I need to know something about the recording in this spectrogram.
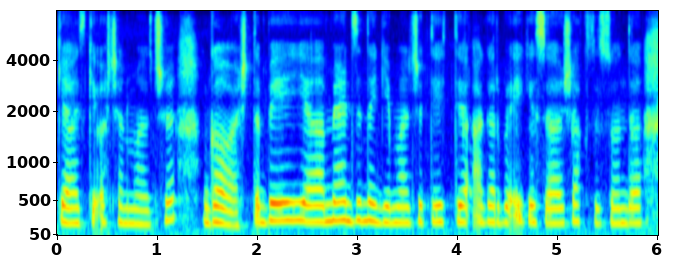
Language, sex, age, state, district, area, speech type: Kashmiri, female, 30-45, Jammu and Kashmir, Budgam, rural, spontaneous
